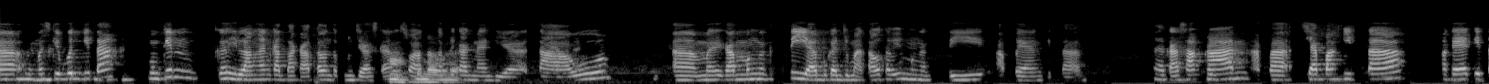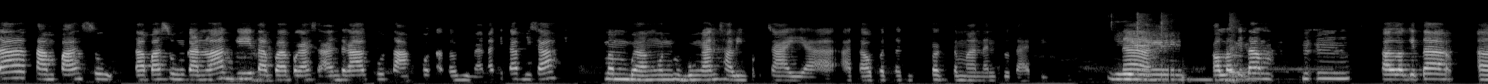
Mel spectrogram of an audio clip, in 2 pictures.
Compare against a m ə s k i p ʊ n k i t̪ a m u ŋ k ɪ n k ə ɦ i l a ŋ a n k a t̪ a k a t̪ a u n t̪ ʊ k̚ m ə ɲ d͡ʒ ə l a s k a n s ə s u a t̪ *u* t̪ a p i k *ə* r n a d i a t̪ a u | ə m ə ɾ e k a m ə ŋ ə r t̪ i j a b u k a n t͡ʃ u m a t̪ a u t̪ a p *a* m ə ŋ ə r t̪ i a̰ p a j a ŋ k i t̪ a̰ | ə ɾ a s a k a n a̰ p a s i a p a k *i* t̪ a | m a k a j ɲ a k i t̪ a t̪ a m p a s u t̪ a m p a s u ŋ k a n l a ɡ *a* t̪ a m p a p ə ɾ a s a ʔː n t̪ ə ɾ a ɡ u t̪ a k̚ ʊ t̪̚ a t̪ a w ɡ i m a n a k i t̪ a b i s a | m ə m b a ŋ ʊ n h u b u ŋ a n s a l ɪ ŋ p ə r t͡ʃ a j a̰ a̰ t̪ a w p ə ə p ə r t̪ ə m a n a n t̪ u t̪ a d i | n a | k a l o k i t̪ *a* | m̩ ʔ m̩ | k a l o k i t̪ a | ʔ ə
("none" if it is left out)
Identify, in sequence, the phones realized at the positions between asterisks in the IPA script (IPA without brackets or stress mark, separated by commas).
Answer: u, a, i, i, i, a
